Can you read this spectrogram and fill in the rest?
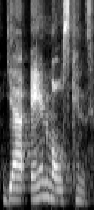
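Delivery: normal talking voice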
